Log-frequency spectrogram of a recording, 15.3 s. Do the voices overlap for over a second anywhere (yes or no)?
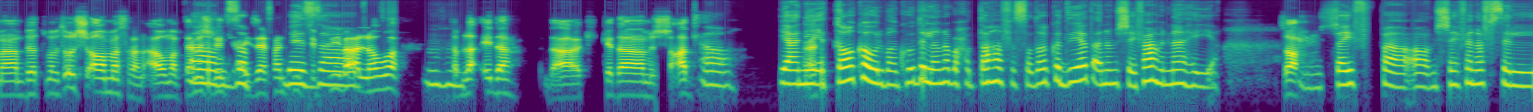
yes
